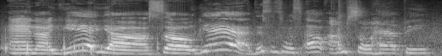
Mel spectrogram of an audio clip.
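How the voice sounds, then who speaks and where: A woman's voice: fairly high pitch, animated, slow pace, very noisy. A woman in her fifties with an American accent, chatting casually and confidingly to viewers on her livestream, full of fillers. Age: 50s. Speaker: lifestyle vlogger.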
